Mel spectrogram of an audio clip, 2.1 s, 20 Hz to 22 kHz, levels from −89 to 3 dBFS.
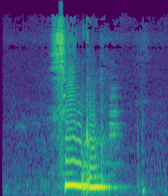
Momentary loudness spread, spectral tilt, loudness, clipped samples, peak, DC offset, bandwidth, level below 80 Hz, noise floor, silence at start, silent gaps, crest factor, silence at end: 17 LU; -4 dB/octave; -8 LUFS; 0.1%; 0 dBFS; under 0.1%; 17 kHz; -48 dBFS; -44 dBFS; 0.65 s; none; 12 dB; 0.3 s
